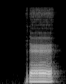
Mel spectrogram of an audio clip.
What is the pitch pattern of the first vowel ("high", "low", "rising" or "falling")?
high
